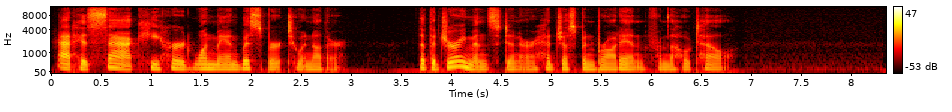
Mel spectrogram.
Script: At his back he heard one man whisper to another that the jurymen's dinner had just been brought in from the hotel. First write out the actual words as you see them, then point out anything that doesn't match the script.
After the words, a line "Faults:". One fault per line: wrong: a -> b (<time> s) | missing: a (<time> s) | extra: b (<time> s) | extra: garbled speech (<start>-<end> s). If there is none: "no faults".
At his sack he heard one man whisper to another that the jurymen's dinner had just been brought in from the hotel.
Faults:
wrong: back -> sack (0.4 s)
